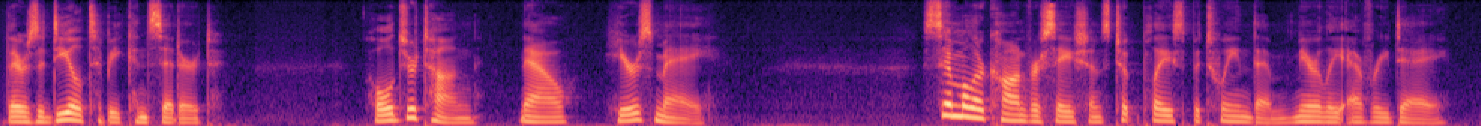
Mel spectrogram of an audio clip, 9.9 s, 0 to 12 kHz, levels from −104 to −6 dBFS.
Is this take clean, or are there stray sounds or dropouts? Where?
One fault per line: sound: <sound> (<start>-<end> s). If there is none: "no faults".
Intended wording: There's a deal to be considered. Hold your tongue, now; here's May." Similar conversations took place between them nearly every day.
no faults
